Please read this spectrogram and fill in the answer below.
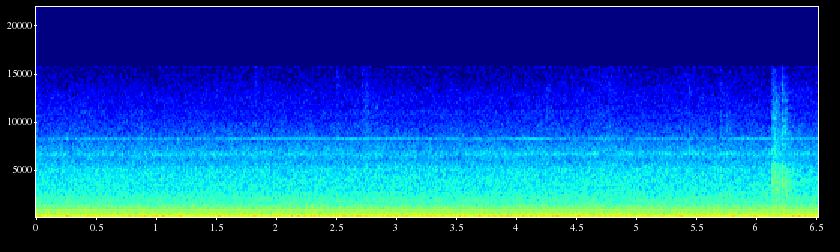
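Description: Steady mechanical drone: a constant high tone over a low hum and an even hiss, with a short higher hiss near the end.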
